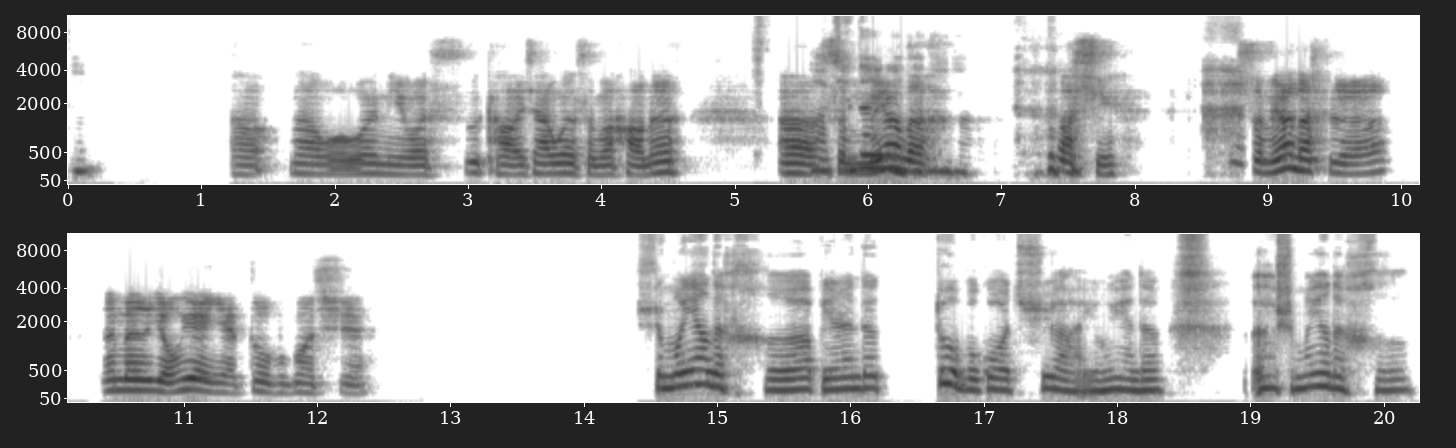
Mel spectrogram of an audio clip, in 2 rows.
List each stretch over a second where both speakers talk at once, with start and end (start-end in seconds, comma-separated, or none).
5.6-6.8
